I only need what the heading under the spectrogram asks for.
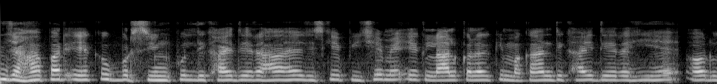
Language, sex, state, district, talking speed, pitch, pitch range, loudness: Hindi, male, Chhattisgarh, Bastar, 190 wpm, 200 Hz, 195-215 Hz, -19 LUFS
